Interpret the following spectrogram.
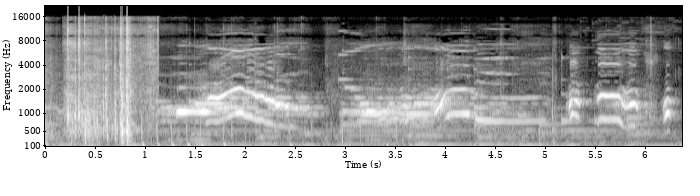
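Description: A WowWee Fingerlings Lulu unicorn toy singing a high, sliding electronic tune through its small speaker. About the first second is rustling as the toy is handled.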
